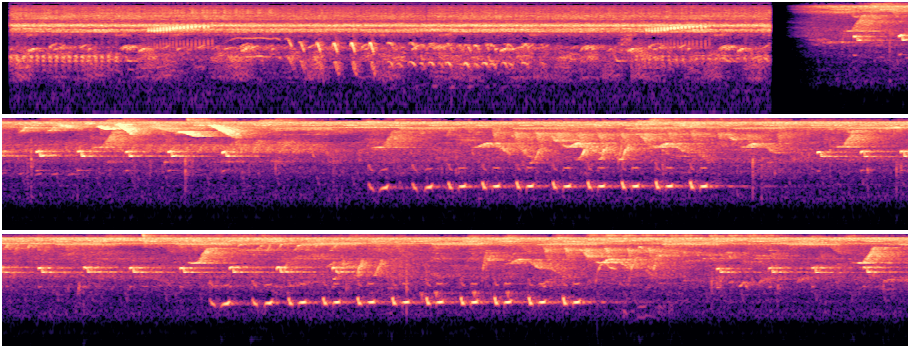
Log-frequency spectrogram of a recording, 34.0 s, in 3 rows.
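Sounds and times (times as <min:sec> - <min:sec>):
frogs croaking in chorus: 0:00.2 - 0:09.6, 0:10.7 - 0:33.9
bird calls: 0:15.9 - 0:33.9.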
